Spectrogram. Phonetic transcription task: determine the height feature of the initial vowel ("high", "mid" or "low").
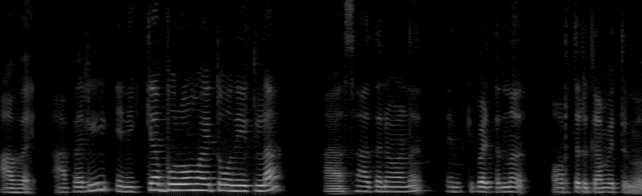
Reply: low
